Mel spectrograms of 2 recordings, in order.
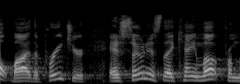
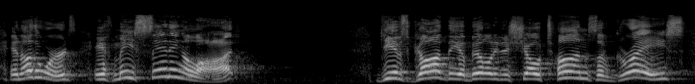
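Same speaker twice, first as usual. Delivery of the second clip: loud, mocking objector voice, higher; 5 semitones higher, 5 dB louder than usual. Preacher voicing the listener who'd sin for more grace, mocking and loud. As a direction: ham up the cheeky sinner's argument, half laughing. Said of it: "he anticipates them kind of saying this".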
